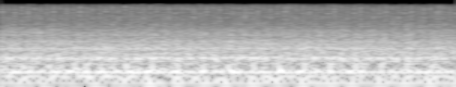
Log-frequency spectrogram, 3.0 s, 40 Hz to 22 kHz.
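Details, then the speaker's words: 2008 Mini Cooper intermittent cylinder 4 misfire at idle: uneven, lumpy idle with about two irregular stumbles a second; injector firing, injector, spark plug and coil replaced, 205 PSI compression, 13% leak-down. "2008 Mini Cooper cylinder 4 Miss fire injector is firing injector has been changed spark plug and coil have both been changed and are firing has 205 PSI of compression and a 13% leak down"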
